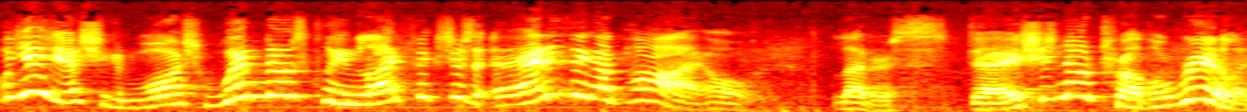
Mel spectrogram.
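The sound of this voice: A woman's put-on character voice, high and bright and sharp, with very wide pitch swings at a moderate pace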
